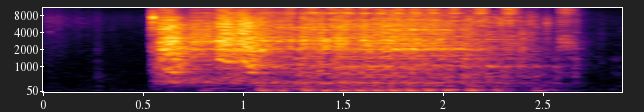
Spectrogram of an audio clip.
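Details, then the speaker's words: 1993 Yamaha Riva 125 scooter, first start after fitting a cheap GY6-type replacement carburetor, with the fuel supply line suspected blocked at a vacuum-operated fuel valve. The engine catches, revs briefly, runs about two seconds on residual gas, then dies from fuel starvation. "so I think I'm not gonna have any fuel though because of No thank you let's see what happens"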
